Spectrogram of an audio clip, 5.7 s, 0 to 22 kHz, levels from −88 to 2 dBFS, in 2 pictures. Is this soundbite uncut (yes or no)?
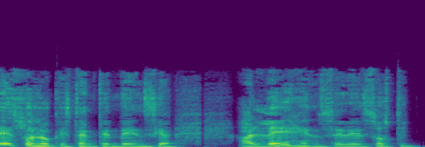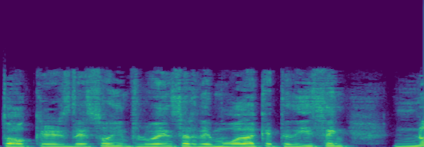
no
